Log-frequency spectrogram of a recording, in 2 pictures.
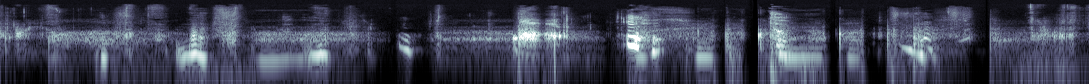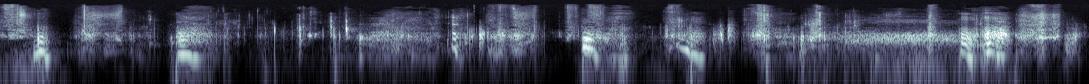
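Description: Close-miked ASMR mouth sounds: a steady run of wet sucking and slurping clicks, with short muffled moans and hums in between.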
